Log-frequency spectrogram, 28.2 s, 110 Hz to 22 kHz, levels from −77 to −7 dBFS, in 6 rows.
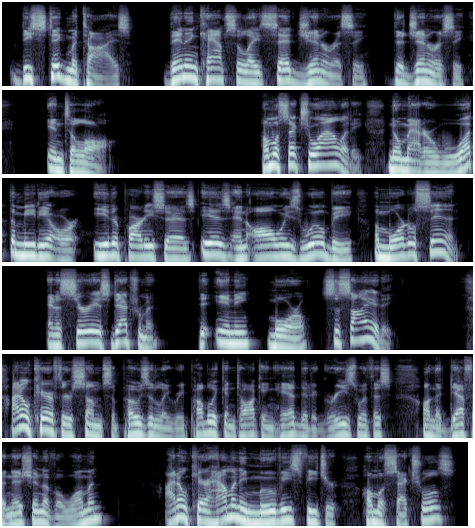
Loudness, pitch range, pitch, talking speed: -21 LUFS, 125-170 Hz, 145 Hz, 130 wpm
